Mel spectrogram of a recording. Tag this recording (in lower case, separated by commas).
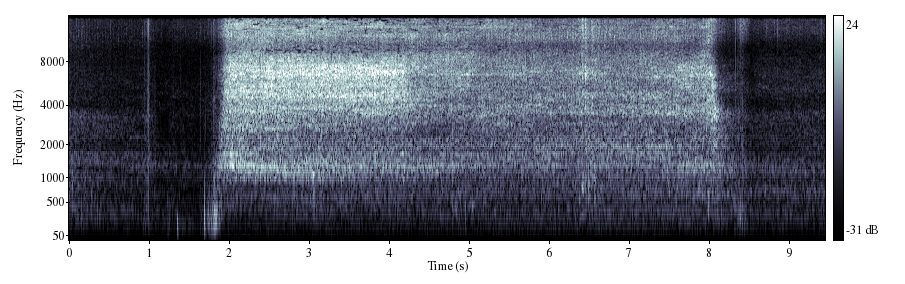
engine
